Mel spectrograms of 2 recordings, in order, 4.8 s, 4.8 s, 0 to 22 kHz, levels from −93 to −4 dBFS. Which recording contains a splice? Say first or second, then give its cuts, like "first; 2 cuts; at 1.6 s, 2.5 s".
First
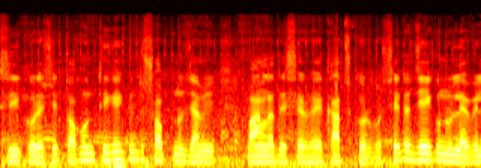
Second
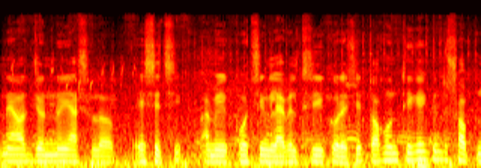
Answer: second; 1 cut; at 1.5 s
